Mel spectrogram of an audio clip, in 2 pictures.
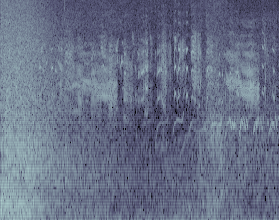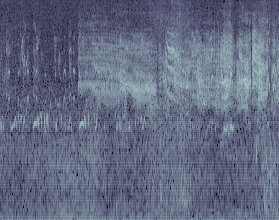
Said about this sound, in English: And when you look up, you notice a flock of Arctic terns soaring in the sky.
